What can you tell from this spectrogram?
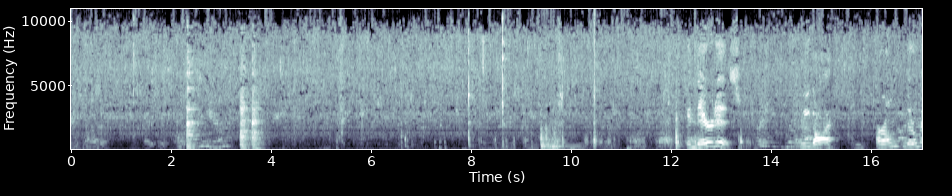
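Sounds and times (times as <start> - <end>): pot clanking against a glass jar: 6.4 - 12.6.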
